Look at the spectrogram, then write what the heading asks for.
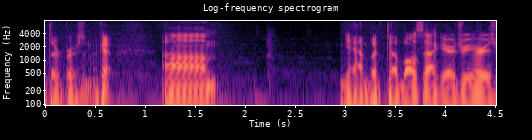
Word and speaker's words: Balzac: Brandy says, well, you did pronounce Balzac and didn't say Balzac, so that's true.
